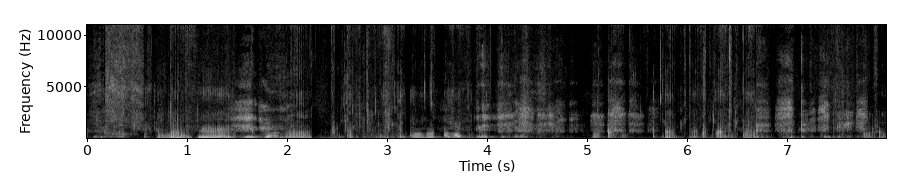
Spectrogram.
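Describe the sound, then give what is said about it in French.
A pug named Gyoza growls and grunts, with snorting, pig-like snuffles and short harmonic whines over several seconds, breaking into busy rapid sniffs and grunts, being recorded by producers of the video game Halo for an alien's voice. “Ouais, c'est un carlin qui s'appelle Gyoza et que les producteurs du jeu vidéo Halo sont en train d'enregistrer pour faire la voix d'un extraterrestre dans une prochaine version du jeu.”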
